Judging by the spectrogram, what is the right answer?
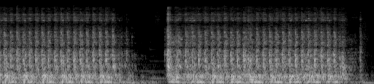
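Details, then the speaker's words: Jet ski with new spark plugs and choke out, two bursts of fast even starter cranking, about four beats a second, with no firing; cranks but won't start; owner suspects a fuel issue, fuel not picking up. "okay so i'm starting to think that this is probably a fuel issue i don't think we're getting fuel it may not even be picking up"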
